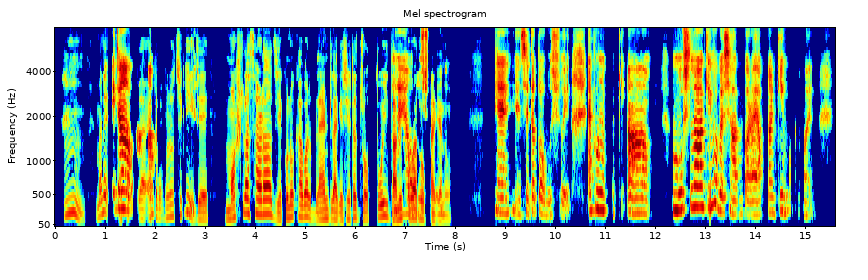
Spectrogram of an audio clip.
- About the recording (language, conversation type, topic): Bengali, unstructured, সুগন্ধি মসলা কীভাবে খাবারের স্বাদ বাড়ায়?
- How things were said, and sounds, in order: static; unintelligible speech; in English: "ব্ল্যান্ড"; other background noise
